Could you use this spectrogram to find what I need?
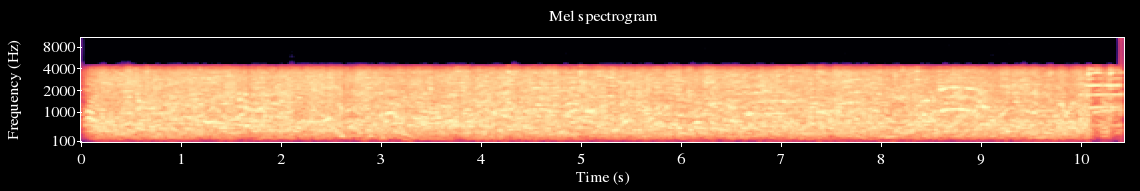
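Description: A band of wind instruments plays loudly outdoors.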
